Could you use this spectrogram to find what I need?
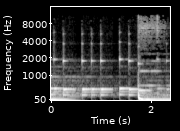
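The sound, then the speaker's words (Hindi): A phone ringtone signals an incoming call with a repeating pattern of short, evenly spaced melodic tones, then shifts into a brighter, louder phrase near the end. “आपका phone आया है।”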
